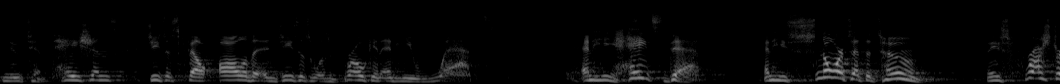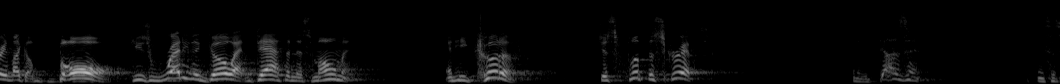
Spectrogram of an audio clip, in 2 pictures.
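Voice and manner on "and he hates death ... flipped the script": loud, driving sermon delivery; impassioned preaching. Real, not acted. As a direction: preach it with rising force. Preaches at full force.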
